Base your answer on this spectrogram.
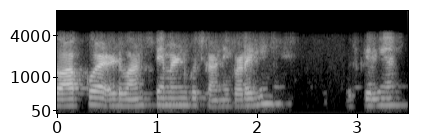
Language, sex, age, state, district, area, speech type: Urdu, male, 18-30, Uttar Pradesh, Rampur, urban, conversation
